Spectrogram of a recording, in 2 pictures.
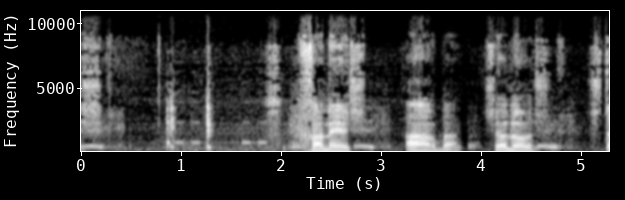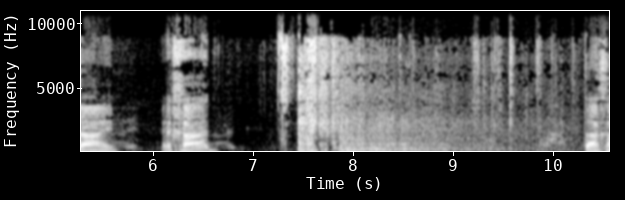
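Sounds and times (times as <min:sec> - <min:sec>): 
speech: 0:02.3 - 0:06.7, 0:10.3 - 0:10.5
heavy controlled detonation with rumbling roar and debris crackle: 0:07.4 - 0:10.3.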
